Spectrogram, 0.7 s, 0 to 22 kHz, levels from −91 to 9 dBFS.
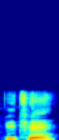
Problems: constant background noise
